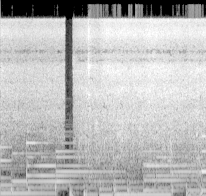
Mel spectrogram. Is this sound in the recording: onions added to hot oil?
yes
